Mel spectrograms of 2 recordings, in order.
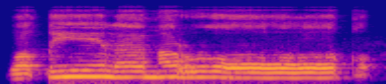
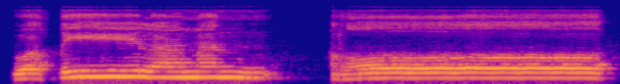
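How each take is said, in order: First: The n merges completely into the r. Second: The n is heard clearly before the r. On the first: The speaker calls it wrong. "Salah kalau ada orang yang ... membacanya wa qila marraq. Itu salah" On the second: The speaker calls it right. "tidak dibaca idgham, melainkan dibaca izhar"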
